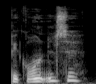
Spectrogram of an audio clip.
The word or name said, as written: begrundelse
